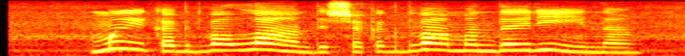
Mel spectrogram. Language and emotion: Russian, positive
